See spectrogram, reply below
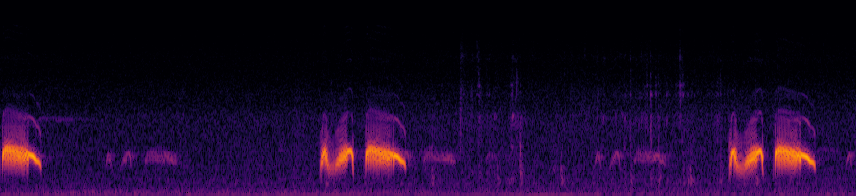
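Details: Spotted dove calling to lure wild doves: three loud coo phrases spaced about four to five seconds apart, each a hooked rising note then a drawn-out tone, with soft short coos between.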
